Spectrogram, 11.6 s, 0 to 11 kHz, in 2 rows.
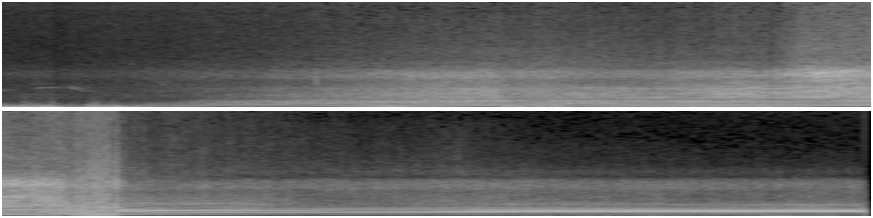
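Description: Audi S8's 5.2-litre V10 with a custom exhaust accelerating hard toward and past: the engine note climbs, drops back at an upshift about three and a half seconds in, and climbs again. The pitch falls sharply as the car passes, then keeps rising as it pulls away.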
